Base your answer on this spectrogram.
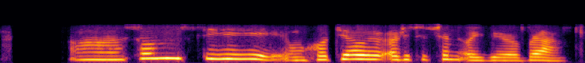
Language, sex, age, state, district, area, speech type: Manipuri, female, 30-45, Manipur, Chandel, rural, conversation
